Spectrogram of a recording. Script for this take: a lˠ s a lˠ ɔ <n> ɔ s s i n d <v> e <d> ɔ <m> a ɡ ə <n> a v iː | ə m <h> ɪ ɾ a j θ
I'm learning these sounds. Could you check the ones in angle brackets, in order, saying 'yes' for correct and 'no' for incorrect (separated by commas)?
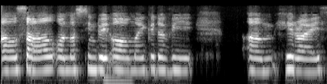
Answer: yes, no, yes, yes, no, yes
